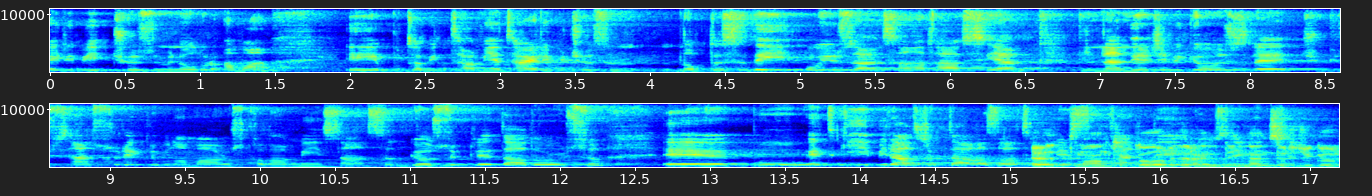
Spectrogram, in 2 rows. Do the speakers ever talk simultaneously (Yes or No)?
Yes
